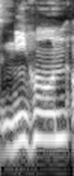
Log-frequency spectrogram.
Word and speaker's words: Nihon: In Japanese, you pronounce Japan as Nihon or Nippon, depending on the grammatical context around it.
